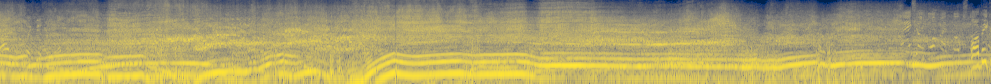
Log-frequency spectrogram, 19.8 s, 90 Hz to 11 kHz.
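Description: A BMW E46 drifts donuts around a tire on dry pavement, with a loud, continuous engine roar that rises and falls with the throttle, layered with sustained tire squeal.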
